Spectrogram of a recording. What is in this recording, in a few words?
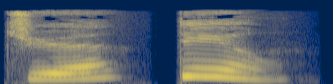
"jue2 ding4", chinese; 决定; (động từ) quyết định; Giáo trình chuẩn HSK3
